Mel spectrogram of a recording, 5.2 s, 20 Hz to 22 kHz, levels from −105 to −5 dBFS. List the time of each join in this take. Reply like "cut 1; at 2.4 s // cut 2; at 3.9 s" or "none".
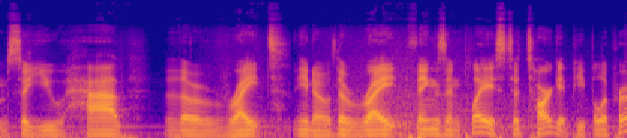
cut 1; at 2.3 s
